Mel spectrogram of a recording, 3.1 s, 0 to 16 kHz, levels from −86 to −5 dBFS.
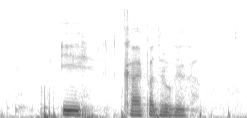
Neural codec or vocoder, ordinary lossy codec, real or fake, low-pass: vocoder, 48 kHz, 128 mel bands, Vocos; none; fake; 14.4 kHz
